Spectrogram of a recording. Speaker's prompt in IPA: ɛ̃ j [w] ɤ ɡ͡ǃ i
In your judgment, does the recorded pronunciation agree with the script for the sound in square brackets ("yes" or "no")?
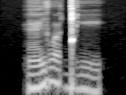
yes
